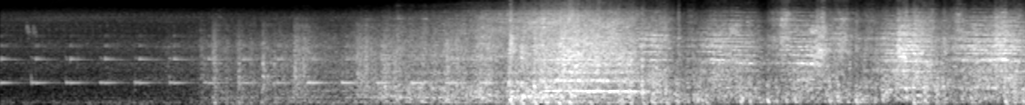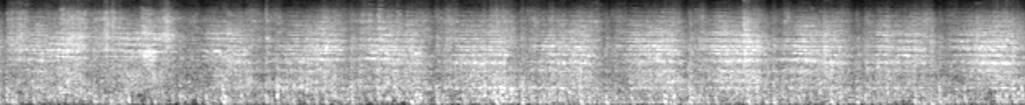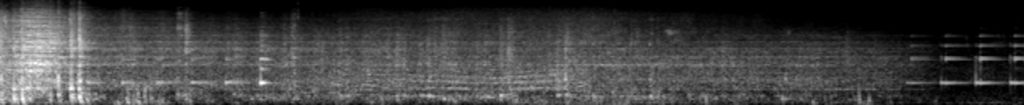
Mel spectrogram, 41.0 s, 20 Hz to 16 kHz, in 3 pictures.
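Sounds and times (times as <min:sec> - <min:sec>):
level-crossing alarm bell ringing: 0:00.0 - 0:07.1, 0:39.4 - 0:40.9
freight train wheels clacking: 0:00.0 - 0:38.7
train rumble: 0:00.0 - 0:40.9.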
